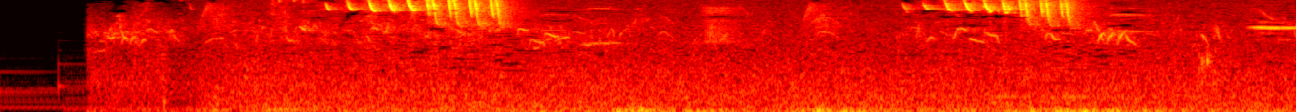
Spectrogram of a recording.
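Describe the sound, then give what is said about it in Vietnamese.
A sparrow sings from a starfruit tree branch beside a house, with two bursts of rapid, high, bright chirps separated by a pause over a soft, steady background hiss. “Tiếng hót của con chim sẻ đậu trên cành cây khế cặp bên hông nhà như mọi hôm là cái đồng hồ báo thức của An.”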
